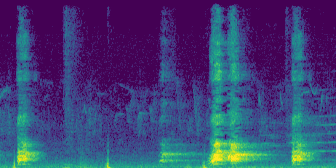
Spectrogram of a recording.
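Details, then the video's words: Outdoors, puppies tussle over a toy with their mother dog, giving a few short sharp barks spaced about a second apart, the loudest a quick double bark, with quiet between. "Cute Puppy Toy Battle with Mother Dog | Funny Barking Sounds"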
